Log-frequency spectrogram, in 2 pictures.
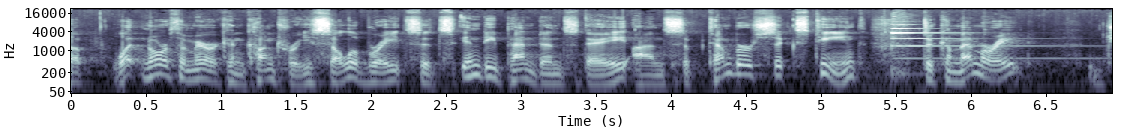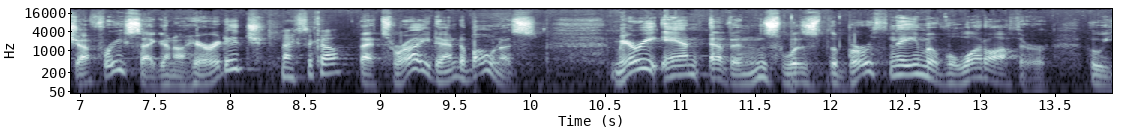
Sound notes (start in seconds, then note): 5.4 ding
